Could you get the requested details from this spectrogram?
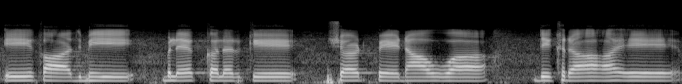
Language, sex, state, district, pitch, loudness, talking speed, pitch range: Hindi, female, Rajasthan, Jaipur, 180 Hz, -15 LUFS, 95 wpm, 175-180 Hz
